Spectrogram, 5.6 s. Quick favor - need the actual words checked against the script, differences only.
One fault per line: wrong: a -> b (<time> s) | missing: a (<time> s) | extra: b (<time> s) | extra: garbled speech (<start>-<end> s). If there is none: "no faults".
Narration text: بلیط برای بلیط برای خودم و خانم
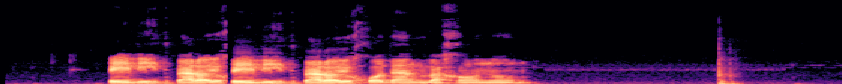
no faults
